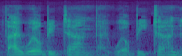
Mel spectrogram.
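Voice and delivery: low, hushed quoted prayer; quiet submission. Retold or imitated. Offering submission to the Father, low and quietly yielding. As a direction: voice Jesus' surrender softly, dropping away.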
